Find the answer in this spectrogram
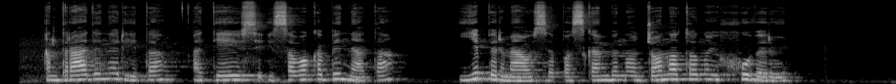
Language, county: Lithuanian, Šiauliai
